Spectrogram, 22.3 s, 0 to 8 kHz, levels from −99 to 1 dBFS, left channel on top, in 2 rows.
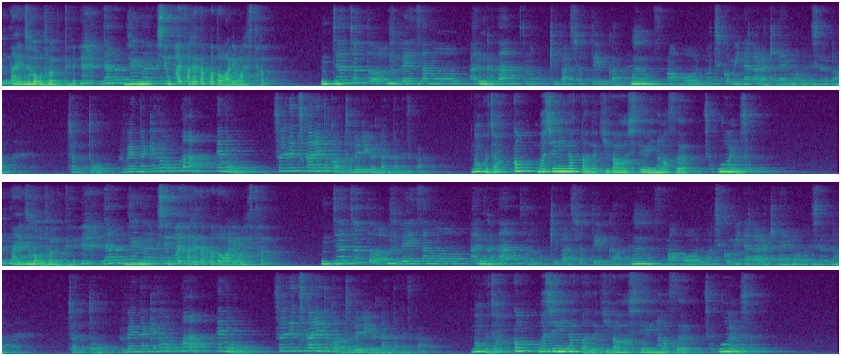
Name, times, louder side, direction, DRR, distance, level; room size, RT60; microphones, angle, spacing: voice 1, 0.0-1.3 1.6-3.5 4.3-4.5 5.1-5.3 6.4-6.6 8.4-8.8 17.4-20.3 20.7-21.1, left 4 dB, 55° left, 7 dB, 0.3 m, -24 dB
voice 2, 1.3-2.5 4.4-8.3 8.8-11.3 12.0-13.8 14.0-14.4 14.8-16.8 19.9-20.0 20.6-21.2, equal, 35° left, 1 dB, 1.2 m, -35 dB
7.5 x 3.8 x 6.1 m, 1.1 s
head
